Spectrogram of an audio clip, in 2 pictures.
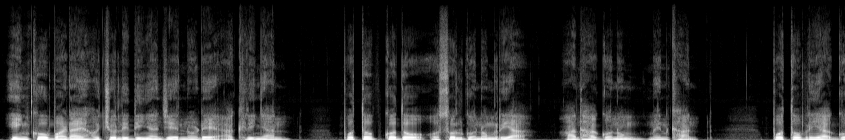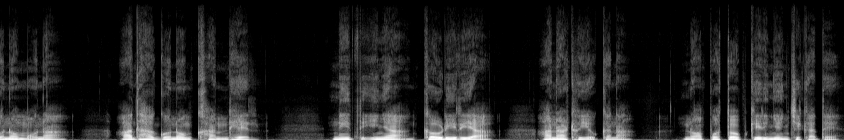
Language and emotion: Santali, sad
